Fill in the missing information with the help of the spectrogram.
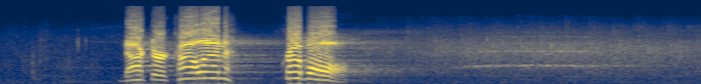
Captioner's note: applause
